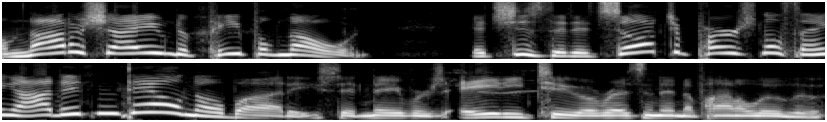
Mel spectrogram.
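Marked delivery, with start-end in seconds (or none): 0.0-5.7 very high, swooping, sing-song put-on voice. Reading a quote from an article, the speaker does a Gomer Pyle voice. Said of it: "Can you read that in a Gomer Pyle voice?".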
